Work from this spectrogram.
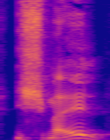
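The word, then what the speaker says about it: ישמעאל: vous savez tous que dans Ismael Ismaël le Alef il est pas ponctué on le prononce pas les gens ils veulent mettre le chemkel mais il y a pas làbas Ismaël maintenant quand vous prononcez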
